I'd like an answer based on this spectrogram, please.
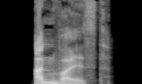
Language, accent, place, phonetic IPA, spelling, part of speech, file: German, Germany, Berlin, [ˈanvaɪ̯st], anweist, verb, De-anweist.ogg
- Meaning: inflection of anweisen: 1. second/third-person singular dependent present 2. second-person plural dependent present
